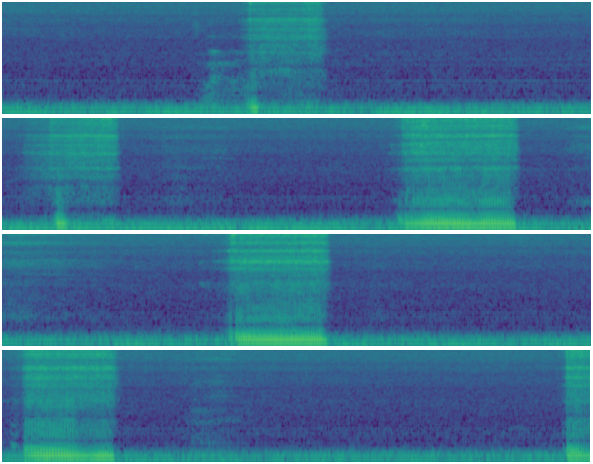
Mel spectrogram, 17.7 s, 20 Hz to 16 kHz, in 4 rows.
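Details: Small sleeper crashed after hard play, snoring with tongue noted; three loud rough buzzing snores at regular intervals, about 20 a minute, with quieter breathing between; snoring.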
